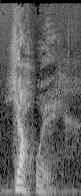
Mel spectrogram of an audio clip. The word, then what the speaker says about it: Yahweh: YHWH. No vowels. Yahweh. That's how it's said in Hebrew.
